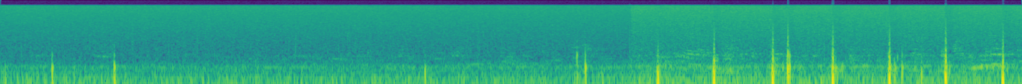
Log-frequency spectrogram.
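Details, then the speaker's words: Korotkoff sounds heard while a blood pressure cuff deflates during manual measurement. "sekarang coba dengarkan dengan tenang bunyi korotkoff"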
